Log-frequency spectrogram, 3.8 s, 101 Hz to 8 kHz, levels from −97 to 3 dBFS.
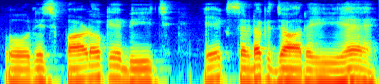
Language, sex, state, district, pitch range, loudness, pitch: Hindi, male, Uttar Pradesh, Saharanpur, 110-125 Hz, -18 LUFS, 115 Hz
